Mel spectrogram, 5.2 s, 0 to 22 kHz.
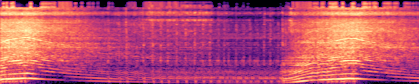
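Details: Husqvarna 445 chainsaw after cleaning and tune-up: a crisp rev to high speed, a clean drop to a steady idle, then another quick clean rev with no bogging; it runs well, though the carburetor diaphragm may need more adjusting.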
